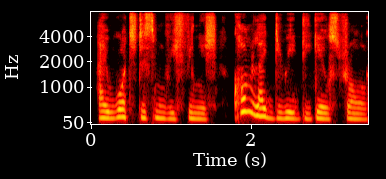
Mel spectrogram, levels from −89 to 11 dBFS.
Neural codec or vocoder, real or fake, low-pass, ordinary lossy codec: codec, 16 kHz, 4.8 kbps, FACodec; fake; none; none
